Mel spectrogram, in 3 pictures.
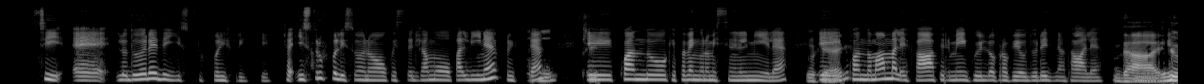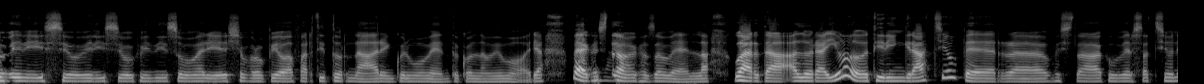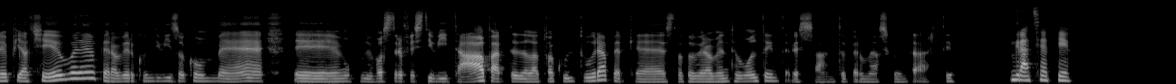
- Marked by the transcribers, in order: "Cioè" said as "ceh"; unintelligible speech; "diciamo" said as "ciamo"; "proprio" said as "propio"; "proprio" said as "propio"
- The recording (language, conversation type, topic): Italian, podcast, Qual è una tradizione di famiglia a cui sei particolarmente affezionato?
